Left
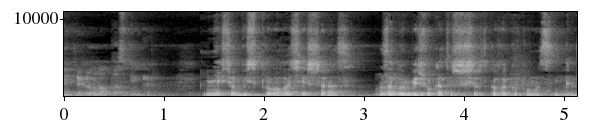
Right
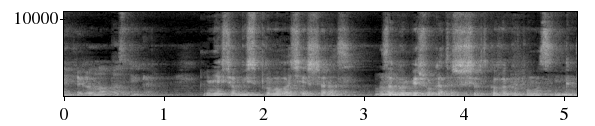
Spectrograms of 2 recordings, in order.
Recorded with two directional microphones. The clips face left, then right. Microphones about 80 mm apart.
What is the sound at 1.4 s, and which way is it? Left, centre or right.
Speech, left.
